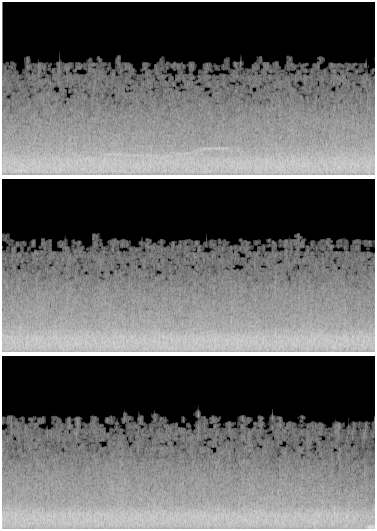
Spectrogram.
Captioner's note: applause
